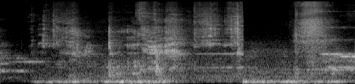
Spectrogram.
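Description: A spoon scrapes and clinks around a bowl as sugar and water are stirred for a sweet syrup, continuous close swishing with metallic taps and brief pauses.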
